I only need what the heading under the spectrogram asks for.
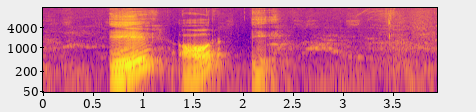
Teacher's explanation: कंठ तालव्य का मतलब हुआ जो कंठ और तालवे, तलवे दोनों, मतलब कंठ और मुंह के ऊपरी भाग से छूते हुए हवा बाहर निकलती है, वो कंठ तालव्य स्वर कहलाते हैं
